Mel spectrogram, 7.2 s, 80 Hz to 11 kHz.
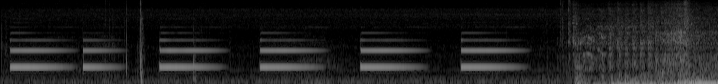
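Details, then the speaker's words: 2004 Ford F350 6.0L Power Stroke diesel after a Sinister Diesel adjustable fuel block (blue spring) upgrade; a leaking coolant line may add noise. The key is cycled three times while injectors prime (chimes), then a short crank and it fires right up to an even idle. Normal start. "Fired right up. Definitely started it back up just to record that noise."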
